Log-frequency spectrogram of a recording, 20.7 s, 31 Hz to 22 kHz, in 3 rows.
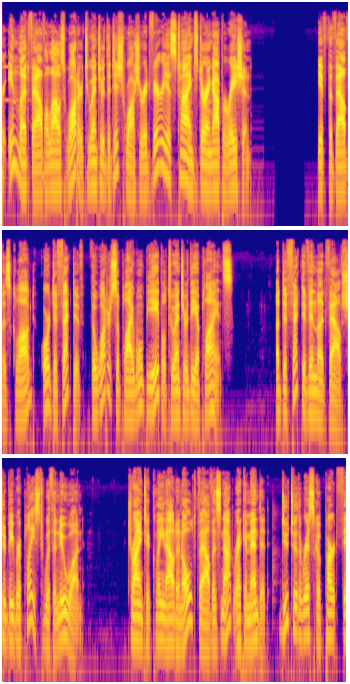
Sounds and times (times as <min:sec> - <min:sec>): Speech: 0:00.0 - 0:05.0, 0:06.3 - 0:11.6, 0:12.4 - 0:15.5, 0:16.4 - 0:20.7.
